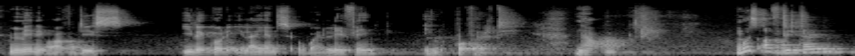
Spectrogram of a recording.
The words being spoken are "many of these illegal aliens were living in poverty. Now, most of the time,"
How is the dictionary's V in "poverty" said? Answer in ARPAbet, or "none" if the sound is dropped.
V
